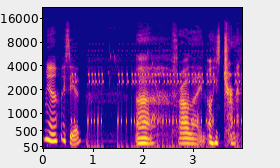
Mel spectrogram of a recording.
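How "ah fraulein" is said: slow, low charmer's greeting; smooth, flirtatious low voice; suave flirt. Acted. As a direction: savor it like a ladykiller. [name] greets her flirtatiously.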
